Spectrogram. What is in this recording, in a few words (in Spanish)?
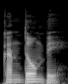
"candombe", espanhol; estilos musicais em espanhol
